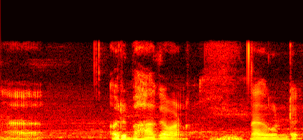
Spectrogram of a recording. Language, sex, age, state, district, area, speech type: Malayalam, male, 18-30, Kerala, Idukki, rural, spontaneous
